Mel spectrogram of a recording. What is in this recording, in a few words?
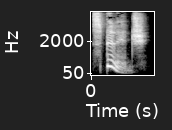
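"spillage", British English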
